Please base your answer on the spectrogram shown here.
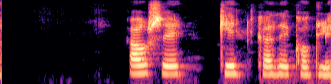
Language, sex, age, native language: Icelandic, male, 9, Icelandic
